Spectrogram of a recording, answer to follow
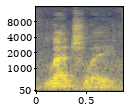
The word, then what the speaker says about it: Latiolas: in this case, and I will pronounce her name and I'll spell it for you. It's Barbara Latchley, and the spelling of that last name is Latiolas, and that is her photo right there.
